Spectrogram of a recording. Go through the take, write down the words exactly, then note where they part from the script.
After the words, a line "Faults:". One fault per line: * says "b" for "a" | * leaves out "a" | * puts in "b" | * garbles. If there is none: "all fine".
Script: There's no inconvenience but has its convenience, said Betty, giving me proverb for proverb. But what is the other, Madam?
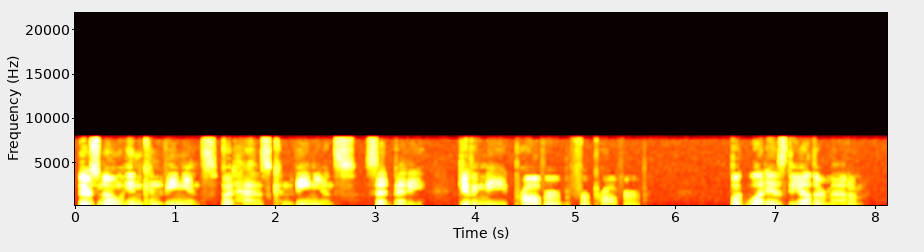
There's no inconvenience but has convenience, said Betty, giving me proverb for proverb. But what is the other, Madam?
Faults:
* leaves out "its"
